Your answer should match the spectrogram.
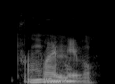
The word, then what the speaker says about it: Primeval: Is that, am I pronouncing that right? It's Prime V-A-L. – No. – Primeval. – Primordial? Primordial? Primordial? This is where people realize we can't read. – Yeah. This is where, you know, I've been discovered to be illiterate this whole time. Hold on, let me Google. – Who wrote those show notes that you posted on Discord? – Oh, God. Hold on. Yeah, Primeval. I just went to Google and had it pronounce it for me. Primeval.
